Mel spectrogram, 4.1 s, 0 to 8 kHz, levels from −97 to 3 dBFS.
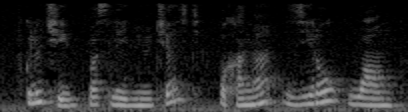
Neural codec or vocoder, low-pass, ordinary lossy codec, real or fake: none; 7.2 kHz; MP3, 32 kbps; real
